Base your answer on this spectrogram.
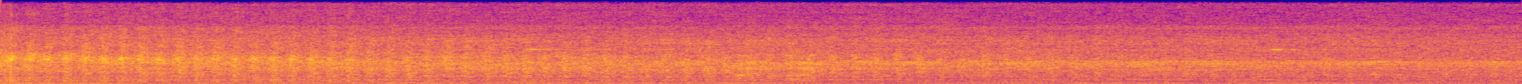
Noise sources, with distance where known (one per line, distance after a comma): unidentified impact machinery, near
